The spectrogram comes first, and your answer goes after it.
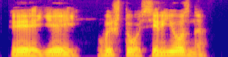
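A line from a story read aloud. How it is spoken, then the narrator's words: Dismissive snort. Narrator (Russian): пренебрежительно хмыкнул маг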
